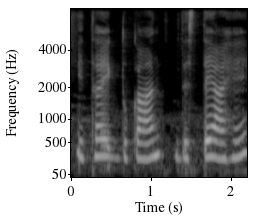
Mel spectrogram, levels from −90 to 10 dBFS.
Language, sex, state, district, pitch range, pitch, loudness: Marathi, male, Maharashtra, Sindhudurg, 255-280 Hz, 270 Hz, -31 LUFS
